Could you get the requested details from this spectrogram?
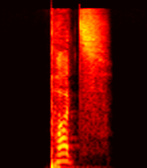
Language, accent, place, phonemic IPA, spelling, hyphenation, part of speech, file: German, Germany, Berlin, /pɔt͡s/, potz, potz, interjection, De-potz.ogg
- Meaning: gosh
